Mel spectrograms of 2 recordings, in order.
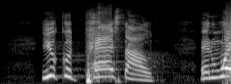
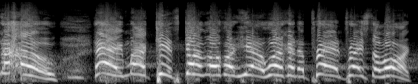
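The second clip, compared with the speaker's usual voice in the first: put-on loud and higher, calling the kids to pray; defiant shout; 4 semitones higher, 6 dB louder than usual. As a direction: shout it out, refusing to be silenced. Defying husband, calling the kids.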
